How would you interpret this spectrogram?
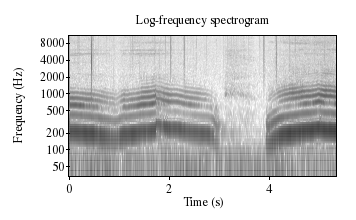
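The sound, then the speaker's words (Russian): Wolves howl in a dark spruce forest in long, drawn-out tones, one sustained call sliding slightly in pitch, a short break, then another rising howl. Loud, with no voices. “Деревья плотной стеной не проберешься, а впереди волки в голос тянут.”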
